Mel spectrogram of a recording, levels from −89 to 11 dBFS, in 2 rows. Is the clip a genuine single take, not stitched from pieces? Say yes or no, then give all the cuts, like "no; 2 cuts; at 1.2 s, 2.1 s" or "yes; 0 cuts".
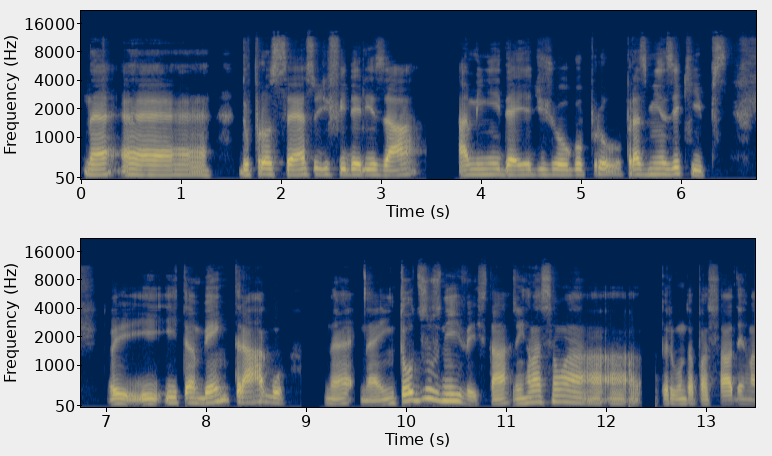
no; 2 cuts; at 9.5 s, 11.1 s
